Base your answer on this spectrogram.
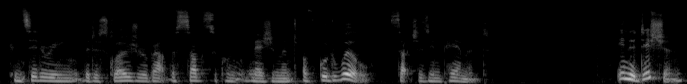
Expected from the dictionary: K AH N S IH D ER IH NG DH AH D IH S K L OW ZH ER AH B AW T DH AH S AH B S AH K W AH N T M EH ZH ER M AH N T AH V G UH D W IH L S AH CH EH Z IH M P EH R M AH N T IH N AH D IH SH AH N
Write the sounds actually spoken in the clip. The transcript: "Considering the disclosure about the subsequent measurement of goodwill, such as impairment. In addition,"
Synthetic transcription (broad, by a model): K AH N S IH D ER IH NG DH AH D IH S K L OW ZH ER AH B AW T DH AH S AH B S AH K W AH N M EH ZH ER M AH N T AH V G UH D W IH L S AH CH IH Z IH M P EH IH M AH N T IH N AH D IH SH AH N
